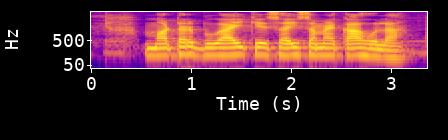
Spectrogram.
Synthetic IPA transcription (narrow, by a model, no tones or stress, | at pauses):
məʈəɾbuaikesəɦisəməjkaɦola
